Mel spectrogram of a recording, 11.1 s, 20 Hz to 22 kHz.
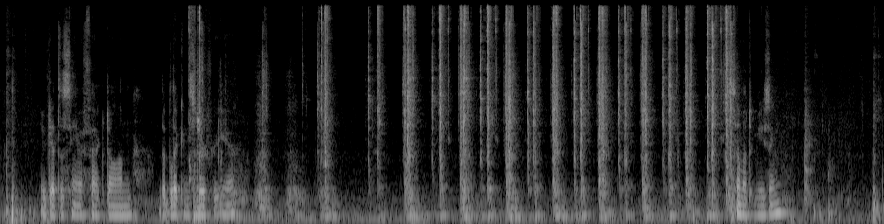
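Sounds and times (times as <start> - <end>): typewriter carriage clicks: 3.9 - 9.3.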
